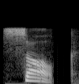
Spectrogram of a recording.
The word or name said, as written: sulk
